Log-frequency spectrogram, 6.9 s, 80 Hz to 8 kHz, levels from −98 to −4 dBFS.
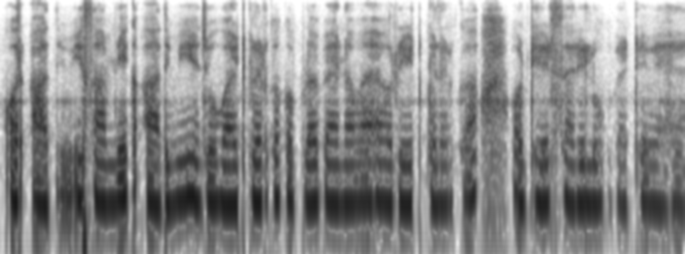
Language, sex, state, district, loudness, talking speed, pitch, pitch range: Hindi, female, Bihar, West Champaran, -22 LUFS, 220 wpm, 205 Hz, 200-215 Hz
